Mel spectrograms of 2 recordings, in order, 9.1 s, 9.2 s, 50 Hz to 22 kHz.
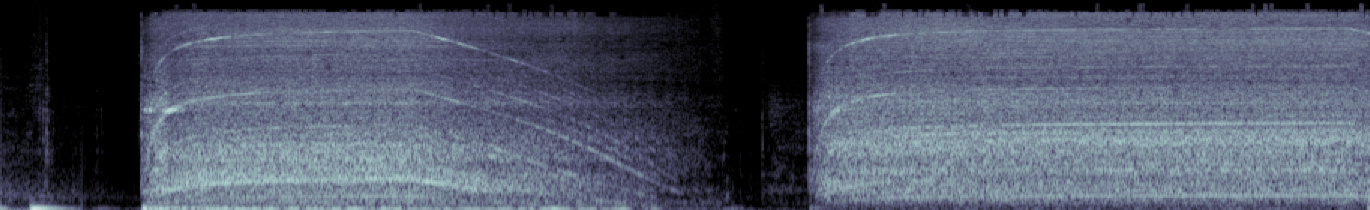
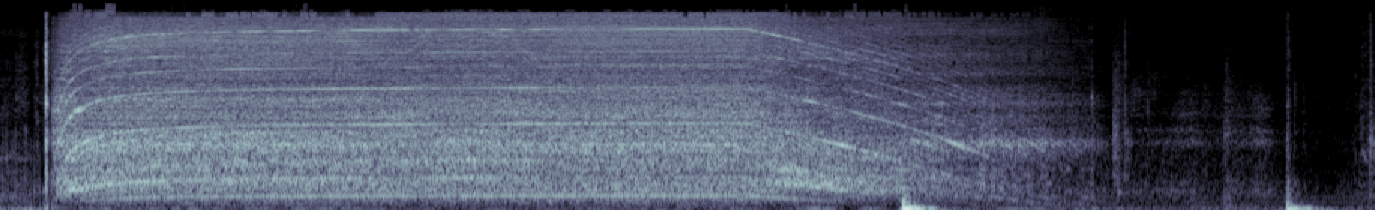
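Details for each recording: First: Marcrist DDM3 three-speed wet and dry diamond core drill. The motor whines up, coasts down and restarts with a rough growl from a worn gearbox bearing; the head is rusting inside and the seals are gone. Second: Marcrist DDM3 three-speed wet and dry diamond core drill after repair with a new bearing and second-hand housing (seals were gone, previously growling): spins up smooth with even high motor whine, coasts down cleanly; normal run.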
